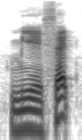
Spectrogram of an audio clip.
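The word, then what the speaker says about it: MEASAT: Okey, macam mana nak cara bacaan dia? Okey, MIESAT. MIESAT 2.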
